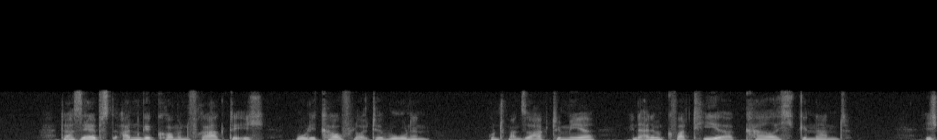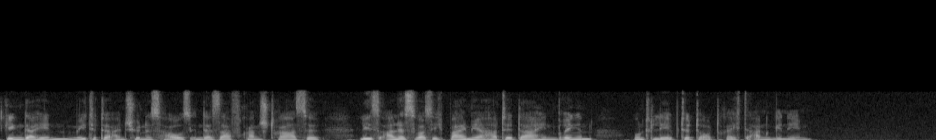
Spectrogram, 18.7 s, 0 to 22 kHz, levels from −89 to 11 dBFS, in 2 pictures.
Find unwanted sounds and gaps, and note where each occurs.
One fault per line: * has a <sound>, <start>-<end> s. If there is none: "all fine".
all fine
